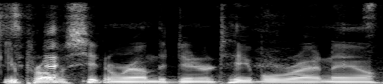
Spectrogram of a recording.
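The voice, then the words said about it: Poor Joe Biden impression. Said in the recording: “That's Joe Biden. Joe Biden accent. ... Stick to your day job. ... What the fuck is that accent?”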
